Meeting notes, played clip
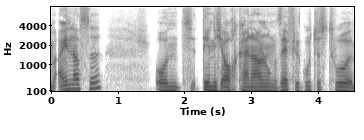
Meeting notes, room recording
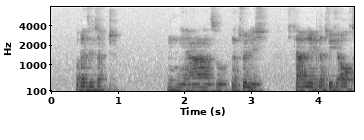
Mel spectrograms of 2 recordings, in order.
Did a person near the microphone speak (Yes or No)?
Yes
